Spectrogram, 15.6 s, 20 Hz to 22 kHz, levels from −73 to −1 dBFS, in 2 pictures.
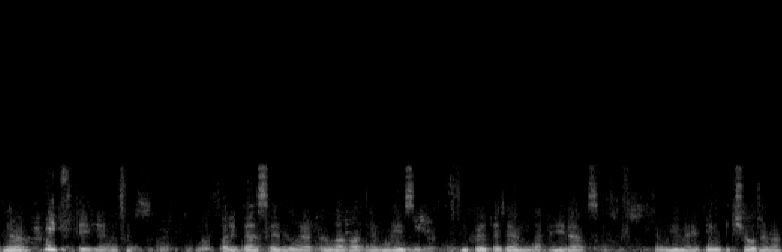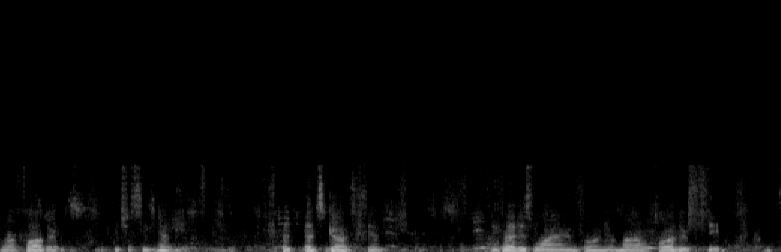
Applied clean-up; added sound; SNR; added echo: neural separator model SepFormer DNS4.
